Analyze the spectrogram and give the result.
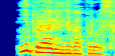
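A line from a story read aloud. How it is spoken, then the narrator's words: Sigh. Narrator (Russian): вздохнула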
